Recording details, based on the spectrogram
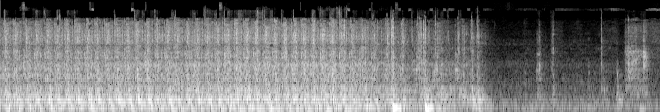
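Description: A sewing machine stitches steadily and close-up on a reversible apron for several seconds, a few heavier knocks near the end before the motor stops, leaving scattered small clicks and handling noises.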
